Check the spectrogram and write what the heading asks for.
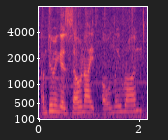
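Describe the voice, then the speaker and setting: A man's voice: medium pitch, level tone, moderate pace, music in the background, poor audio. A man joking and teasing in casual banter over a voice call. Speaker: co-host on a voice call.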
